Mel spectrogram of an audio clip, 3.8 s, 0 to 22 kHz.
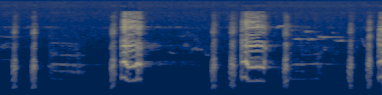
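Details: Wild red junglefowl rooster, caught with a decoy: sharp broadband clucks in pairs, then a louder harsh buzzy burst around 1.2 and 2.5 seconds, with a thin steady whistled tone between them.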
